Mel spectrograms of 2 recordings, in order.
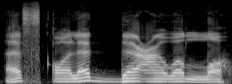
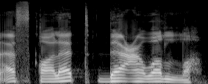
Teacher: Nah, di sini masuk kepada huruf dal langsung ya, sama seperti fa'amanat ta'ifah tadi ya. Huruf ta-nya sudah tidak dianggap ya. Kenapa? Karena sudah masuk melebur secara sempurna kepada huruf dal. Athqalad ya, langsung masuk kepada huruf dalnya. · tidak dibaca sama sekali huruf ta-nya atau tidak dianggap ya, karena melebur secara sempurna masuk kepada huruf dal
